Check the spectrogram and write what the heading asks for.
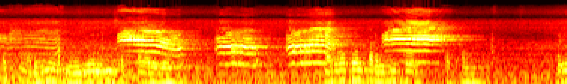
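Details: Repeated strong, high-pitched cries in bursts from a newborn just born, after vernix cleaning, with faint music and room noise; a vigorous normal newborn cry.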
